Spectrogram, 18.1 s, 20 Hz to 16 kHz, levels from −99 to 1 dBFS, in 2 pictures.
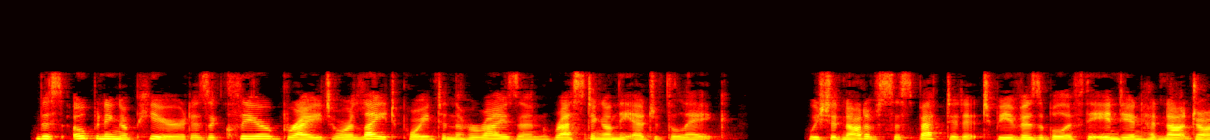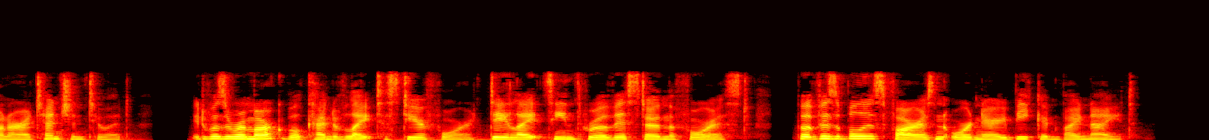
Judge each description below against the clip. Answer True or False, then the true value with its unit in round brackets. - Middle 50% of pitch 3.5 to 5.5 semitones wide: True (4.4 semitones)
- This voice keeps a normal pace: False (220 wpm)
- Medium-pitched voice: True (175 Hz)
